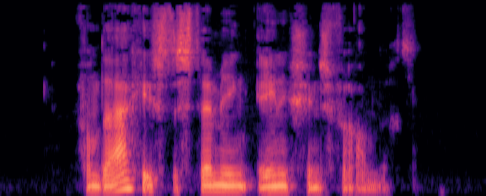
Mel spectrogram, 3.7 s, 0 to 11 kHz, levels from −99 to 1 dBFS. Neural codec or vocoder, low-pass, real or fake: none; 9.9 kHz; real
